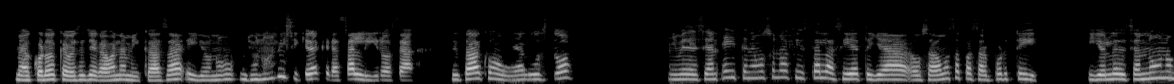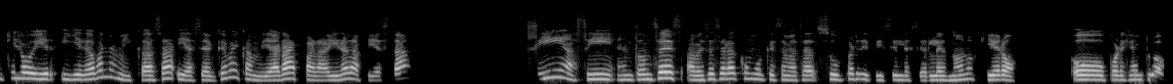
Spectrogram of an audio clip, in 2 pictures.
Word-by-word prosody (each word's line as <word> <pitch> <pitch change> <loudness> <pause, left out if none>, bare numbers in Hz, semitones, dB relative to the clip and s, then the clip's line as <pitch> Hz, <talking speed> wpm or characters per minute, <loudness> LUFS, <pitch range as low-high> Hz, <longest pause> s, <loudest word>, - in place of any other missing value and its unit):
me 215 - +1
acuerdo 210 +3 +3
que - - 0
a - - +5
veces 205 +2 +1
llegaban 200 0 +2
a 220 - 0
mi 195 -3 -3
casa, 190 +7 +2
y 235 -4 -2
yo 200 0 -4
no 220 +3 -4
yo 230 -1 -3
no 245 +4 -4
ni 365 +1 -1
siquiera 250 - 0
quería 200 -6 -4
salir, 210 -4 +1
o 200 - -2
sea, 195 -1 -2 0.4
yo 225 - -2
estaba 250 +5 +5
como 260 -4 -2
muy 205 +2 -6
a 220 - -3
gusto. 235 +6 -3 0.9
Y 230 0 -6
me 235 - -1
decían: 240 +1 -2
"Hey, 315 0 -6
tenemos 295 0 -8
una 320 0 -6
fiesta 300 0 -5
a - - -3
las 275 -5 0
7, 245 -2 +1
y - - -6
ya, 225 -1 +2
o 210 - -4
sea, 210 +1 -1
vamos 255 +6 -2
a - - -1
pasar 225 -6 -3
por 245 +3 -5
ti", 245 -2 -4 0.5
y 220 - -5
yo 225 - +4
le 245 +2 +2
decía: 235 0 0
"No, 280 +4 +1
no 300 -3 -3
quiero 280 +1 +2
ir", 250 -1 +3
y 235 -2 -3
llegaban 245 +9 +1
a 330 - -6
mi 220 -7 -4
casa, 210 +8 +2
y 235 -3 0
hacían 200 -1 -3
que 270 - -2
me 330 0 -4
cambiara 225 +2 +3
para 195 -2 0
ir 200 +4 +1
a - - +4
la 255 -3 +2
fiesta. 195 +9 -2 1.2
Sí, 310 +6 -2
así, 240 0 +1
entonces, 235 +7 +3
a 210 - +1
veces 225 +4 +1
era 260 0 +4
como 255 -2 -3
que 225 0 -3
se 215 +1 -5
me 200 - -1
hacía 210 +1 -1
súper 235 +1 -1
difícil 210 -2 -3
decirles: 200 +1 -1
"No, 205 +2 0
no 250 +1 -4
quiero". 215 -3 +2 0.5
O, 215 0 +5
por 215 0 +1
ejemplo 215 0 -1
230 Hz, 225 wpm, -24 LUFS, 210-255 Hz, 1.2 s, a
